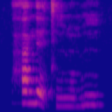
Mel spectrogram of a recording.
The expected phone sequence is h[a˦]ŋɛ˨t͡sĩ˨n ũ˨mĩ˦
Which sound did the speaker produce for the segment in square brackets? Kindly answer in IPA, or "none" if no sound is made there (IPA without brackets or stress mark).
a˦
